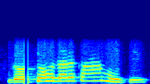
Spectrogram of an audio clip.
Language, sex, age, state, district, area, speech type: Odia, female, 30-45, Odisha, Boudh, rural, conversation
